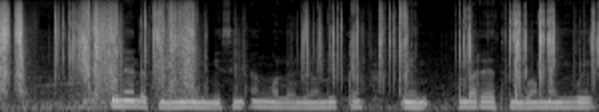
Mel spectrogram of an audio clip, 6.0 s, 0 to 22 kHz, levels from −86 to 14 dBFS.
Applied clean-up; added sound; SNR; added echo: none; Domestic sounds, home sounds; -4 dB; none.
